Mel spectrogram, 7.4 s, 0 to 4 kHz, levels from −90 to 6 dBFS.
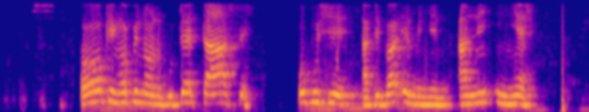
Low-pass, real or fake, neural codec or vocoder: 3.6 kHz; real; none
